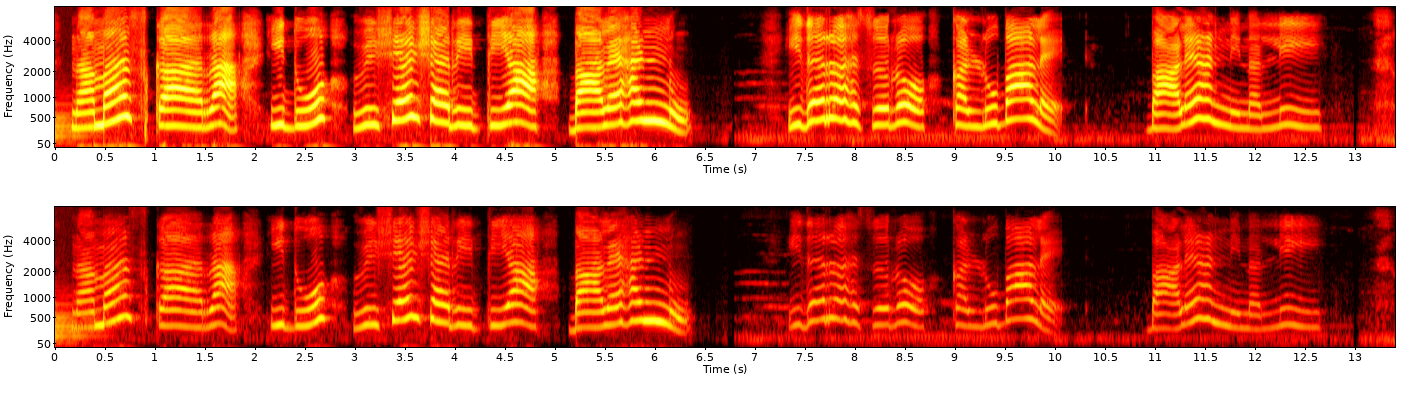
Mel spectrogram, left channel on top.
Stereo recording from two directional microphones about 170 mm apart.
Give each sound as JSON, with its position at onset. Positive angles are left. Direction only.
{"t": 0.2, "sound": "a child's voice", "side_deg": 40}
{"t": 7.3, "sound": "a child's voice", "side_deg": 50}
{"t": 13.1, "sound": "a sound", "side_deg": 30}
